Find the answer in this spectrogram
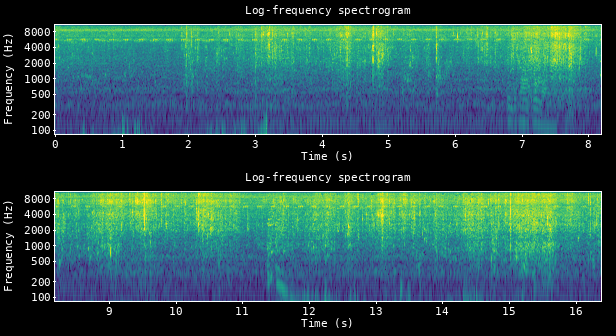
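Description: Muddy water sloshing and splashing, with plant stems and leaves rustling, as people wade and grope by hand through a pond thick with water hyacinth. The splashes come irregularly and grow busier in the second half.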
